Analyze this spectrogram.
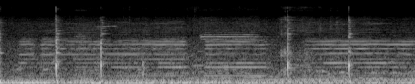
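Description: Heavy cleaver chopping mutton on a wooden log chopping block: about five sharp chops, unevenly spaced. Vehicle horns honk repeatedly over a low traffic rumble behind them.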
